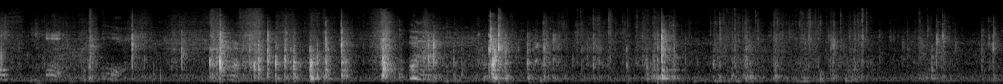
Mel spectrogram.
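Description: Plastic toy packaging crinkling and tearing as a sticky-hand toy is unwrapped by hand, in a quick, irregular run of crackles and rustles. The loudest rustling comes between about two and five seconds in.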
